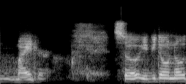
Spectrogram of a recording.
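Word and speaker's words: MITRE: framework called miter um m-i-t-r-e but you pronounce it miter so if you don't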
